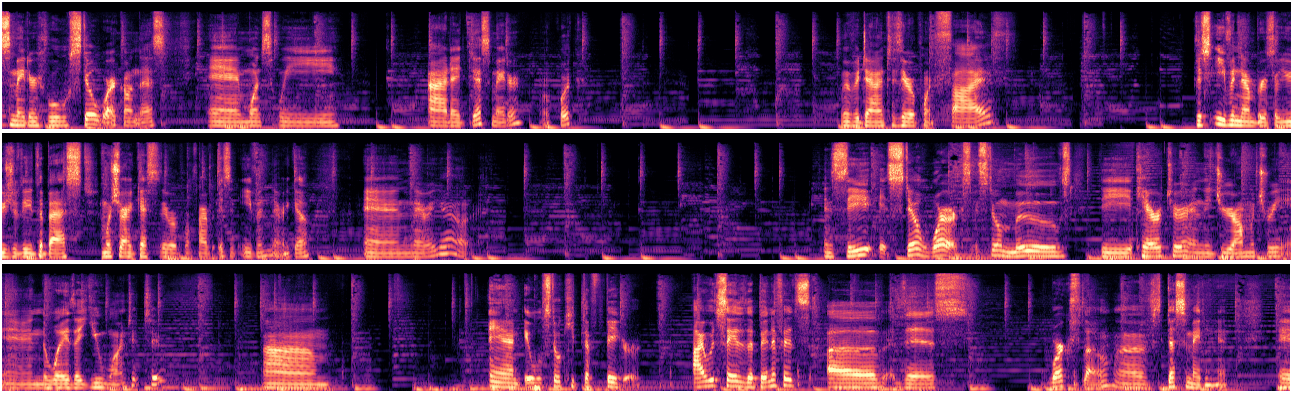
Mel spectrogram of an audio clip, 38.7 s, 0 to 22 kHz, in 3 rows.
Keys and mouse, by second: 3.3-3.6 drag, 4.8-5.8 drag, 7.3 click, 7.7 click, 8.8-11.1 drag, 12.0 ctrl+s, 13.8-15.1 drag, 16.4 click, 17.4 click, 18.6 r, 18.8 z, 23.0 middle click, 23.6 r, 23.6 z.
